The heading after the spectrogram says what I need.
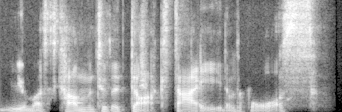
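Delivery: whispered, sinister growl under the breath. Demonstrating the voice another speaker should attempt, in a Palpatine-like growl. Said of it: "Palpatine-like growl".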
